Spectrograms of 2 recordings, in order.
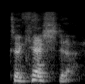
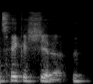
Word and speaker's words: Takeshita: I almost said it the wrong way. Takeshita. People call him Take a Shitta. Right? Because that's how it's spelled.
